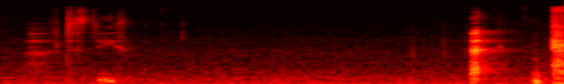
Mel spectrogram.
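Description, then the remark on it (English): A quiet, muffled sneeze bursts out near the end, followed by a smaller catch of breath, after soft whispery breathing and a long hushed pause. “Bless you.”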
